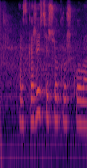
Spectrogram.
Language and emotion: Russian, neutral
